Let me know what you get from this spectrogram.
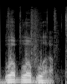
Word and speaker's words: бла-бла-бла: Вам вообще понятна вся эта истерия по поводу «сделан из одного куска», «бля-бля-бля» и прочее, и прочее? – Так, Жень, бля-бля-бля это в русском языке что-то очень матерное. Правильно говорить бла-бла-бла.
